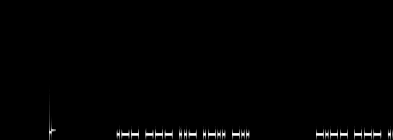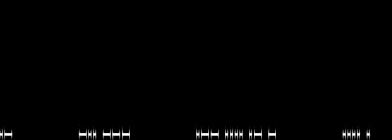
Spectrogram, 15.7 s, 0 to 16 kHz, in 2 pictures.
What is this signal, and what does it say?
Morse code, heard as a keyed tone, about 25 wpm, 700 Hz. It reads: WOULD YOU DO WHAT HE
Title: 4x Word-Spacing - Sentences from Top 100 Words - 25wpm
